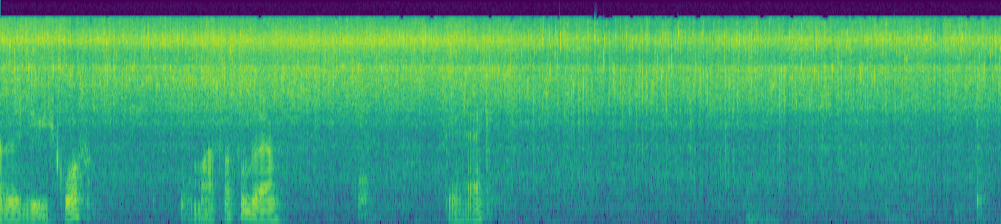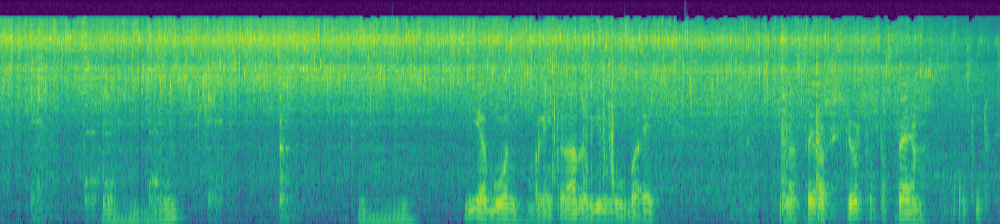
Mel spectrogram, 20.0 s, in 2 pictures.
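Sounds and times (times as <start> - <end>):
mushrooms sizzling in a frying pan: 0.0 - 20.0
fork stirring in a pan: 9.7 - 11.2, 12.0 - 13.1.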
